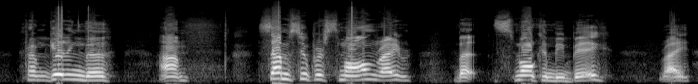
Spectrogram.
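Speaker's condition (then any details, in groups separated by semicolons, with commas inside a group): Cerebral palsy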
